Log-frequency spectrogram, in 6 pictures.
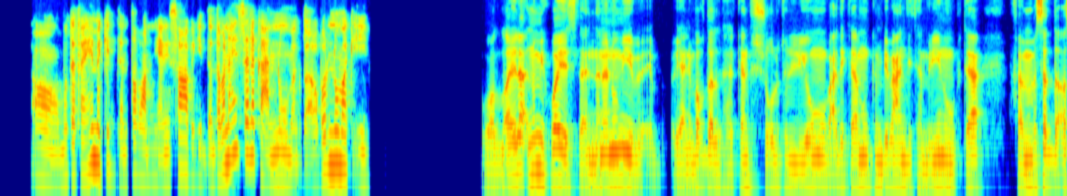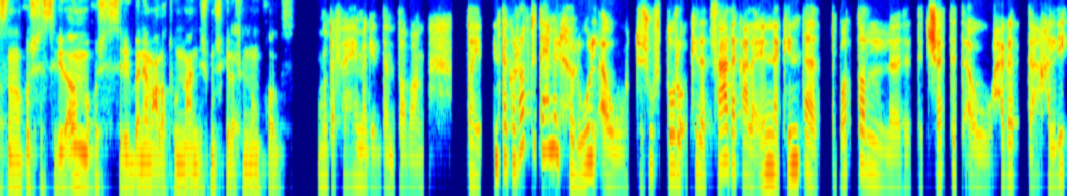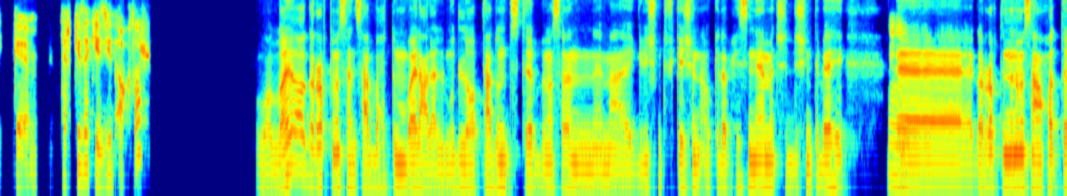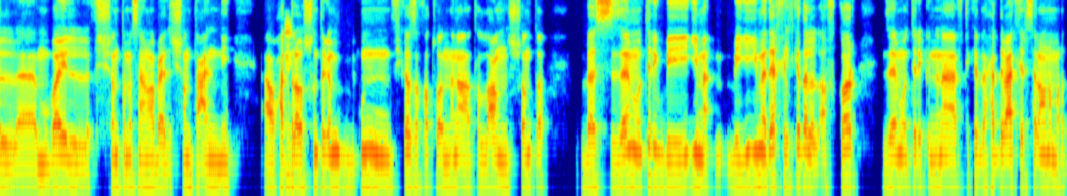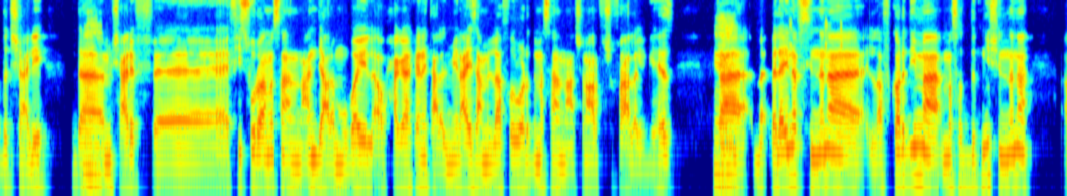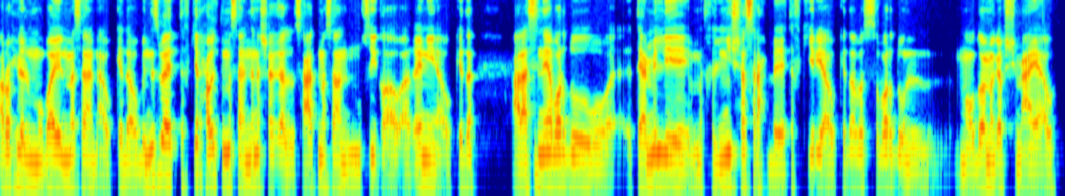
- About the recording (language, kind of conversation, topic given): Arabic, advice, إزاي أتعامل مع أفكار قلق مستمرة بتقطع تركيزي وأنا بكتب أو ببرمج؟
- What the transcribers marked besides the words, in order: tapping; in English: "المود"; in English: "Don't disturb"; other background noise; in English: "notification"; in English: "الميل"; in English: "forward"; unintelligible speech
